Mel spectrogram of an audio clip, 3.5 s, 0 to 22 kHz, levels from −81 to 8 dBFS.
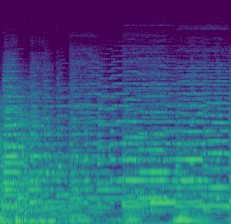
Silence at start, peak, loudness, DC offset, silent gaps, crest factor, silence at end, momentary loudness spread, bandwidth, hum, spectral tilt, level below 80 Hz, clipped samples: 0 s; -2 dBFS; -19 LUFS; 1%; none; 16 dB; 0 s; 6 LU; 13.5 kHz; none; -5.5 dB/octave; -26 dBFS; under 0.1%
